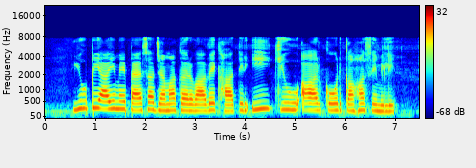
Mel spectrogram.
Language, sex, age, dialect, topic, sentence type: Maithili, female, 41-45, Angika, banking, question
